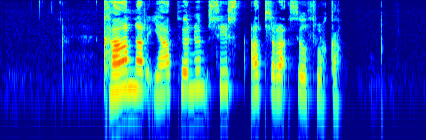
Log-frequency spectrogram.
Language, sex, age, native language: Icelandic, female, 60-69, Icelandic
